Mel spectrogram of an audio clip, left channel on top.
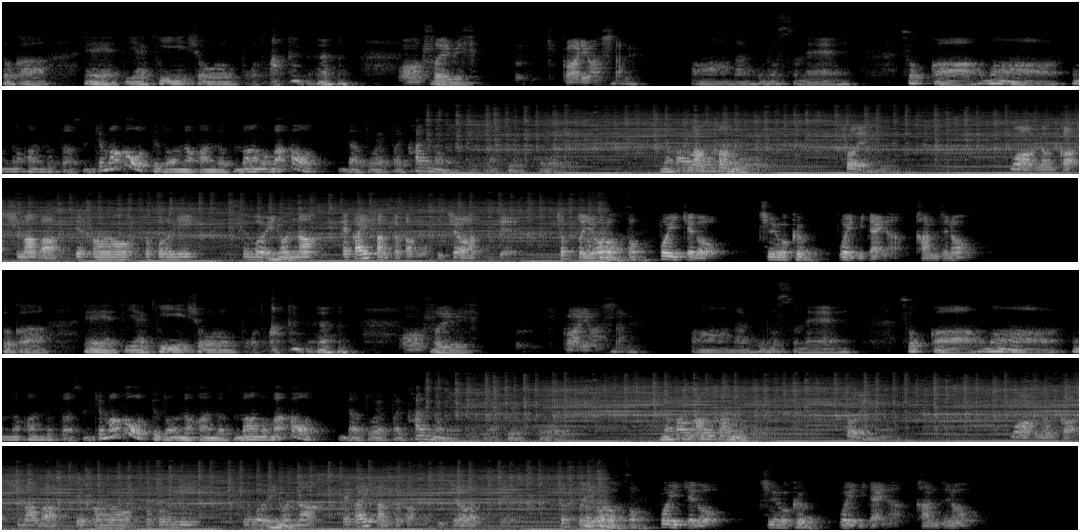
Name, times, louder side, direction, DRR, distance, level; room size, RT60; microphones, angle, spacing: voice 1, 0.0-4.0 4.3-4.6 6.1-6.3 6.9-13.8 14.1-16.5 17.3-18.2 19.4-19.6 24.2-24.5 27.4-27.8 29.5-29.7, right 1 dB, 30° right, -2 dB, 1.0 m, -32 dB
voice 2, 4.0-4.7 5.6-6.1 17.6-18.4 19.1-19.7 20.9-23.5 23.8-26.7 27.1-27.7 28.1-28.7 29.1-29.6 29.9-31.2, left 5 dB, 55° left, 4 dB, 0.4 m, -28 dB
sound 1, 14.9-27.6, right 1 dB, 50° right, 1.1 m, -35 dB
4.1 x 2.1 x 2.7 m, 0.40 s
head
